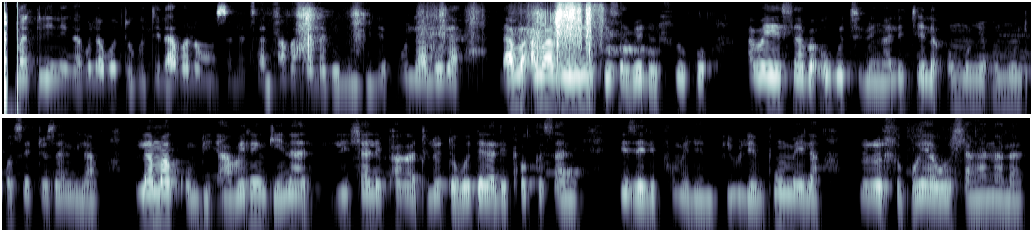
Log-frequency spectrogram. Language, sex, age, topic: North Ndebele, female, 25-35, health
